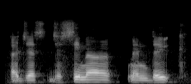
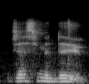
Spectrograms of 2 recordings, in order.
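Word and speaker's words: Jessamyn Duke: The Alexander Wolf, Vanessa Bourne, and Jessima, I can never say her name right. Jessima Manduke. One. Jessamine Duke. Yeah, that was it.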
